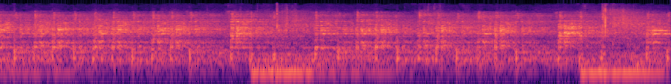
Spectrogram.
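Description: Belly-dance drum-solo music on the darbuka (Arabic tabla): quick runs of sharp strokes, with a deep low stroke about every two seconds.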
